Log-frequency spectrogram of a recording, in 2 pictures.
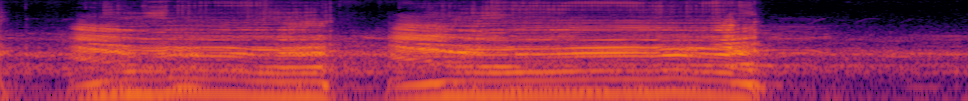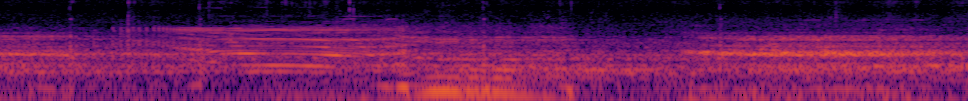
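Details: Red deer roaring during the rut at Zvārde: two loud, deep, harmonic-rich roars, each rising then falling, about two seconds long and back to back, followed by fainter, higher, more distant bellows from other deer.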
